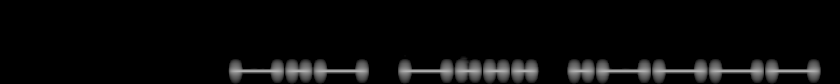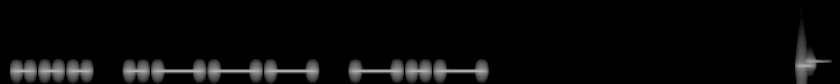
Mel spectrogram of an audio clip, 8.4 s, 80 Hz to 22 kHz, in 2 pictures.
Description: Morse code, heard as a keyed tone, about 17 wpm, 700 Hz. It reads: KB1SJK
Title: USA Call Signs - 6 Characters - 4x Character Spacing - 17wpm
